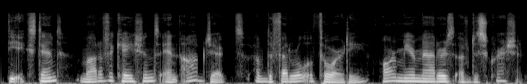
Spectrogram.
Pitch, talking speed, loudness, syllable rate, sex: 130 Hz, 160 wpm, -17 LUFS, 6.3 syllables/s, male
